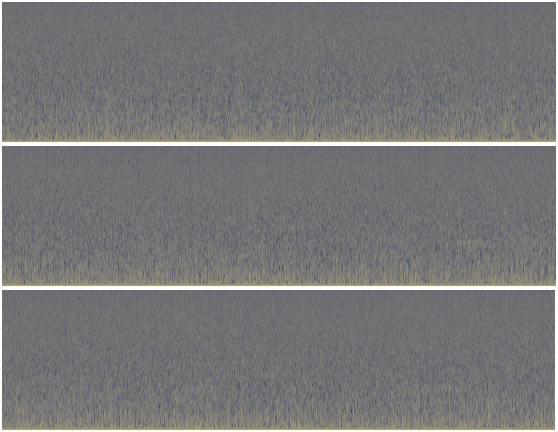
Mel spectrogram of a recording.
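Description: Steady, even hiss of recording noise with no other sound.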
